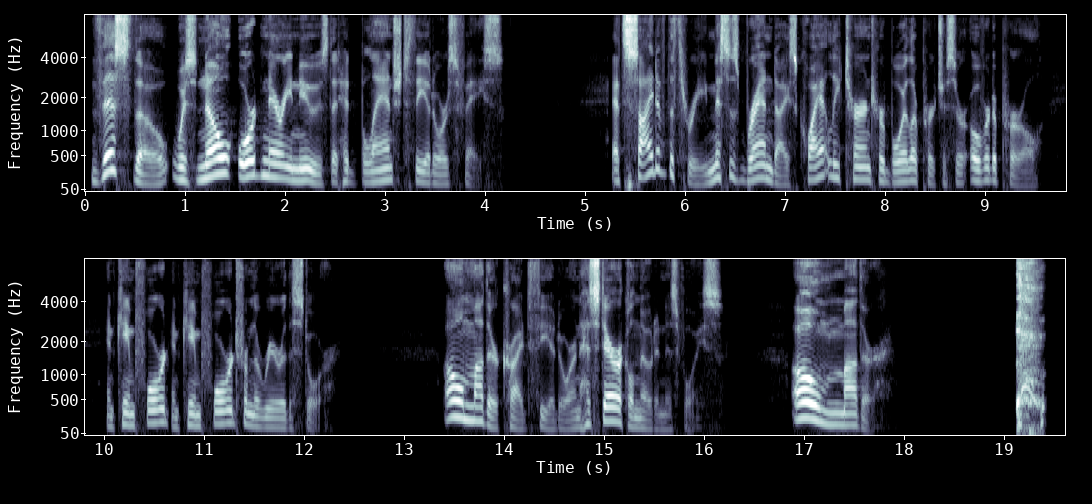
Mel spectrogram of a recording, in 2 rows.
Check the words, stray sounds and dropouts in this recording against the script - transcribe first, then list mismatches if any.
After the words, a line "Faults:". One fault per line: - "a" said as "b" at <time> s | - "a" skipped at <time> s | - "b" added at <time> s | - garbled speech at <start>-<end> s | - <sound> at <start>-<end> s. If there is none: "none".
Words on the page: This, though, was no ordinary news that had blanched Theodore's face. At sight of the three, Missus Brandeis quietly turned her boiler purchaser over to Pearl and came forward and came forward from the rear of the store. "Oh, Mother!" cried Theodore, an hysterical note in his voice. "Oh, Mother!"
This, though, was no ordinary news that had blanched Theodore's face. At sight of the three, Missus Brandeis quietly turned her boiler purchaser over to Pearl and came forward and came forward from the rear of the store. "Oh, Mother!" cried Theodore, an hysterical note in his voice. "Oh, Mother!"
Faults:
- cough at 19.1-19.4 s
